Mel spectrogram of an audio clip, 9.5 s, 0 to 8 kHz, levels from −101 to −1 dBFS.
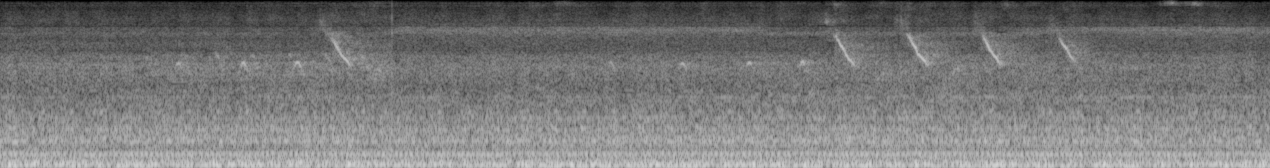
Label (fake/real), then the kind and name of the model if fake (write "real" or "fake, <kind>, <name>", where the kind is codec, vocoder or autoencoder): fake, autoencoder, DAC-VAE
